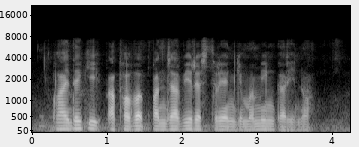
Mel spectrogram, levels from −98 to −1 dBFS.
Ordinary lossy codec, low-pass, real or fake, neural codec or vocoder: none; none; real; none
